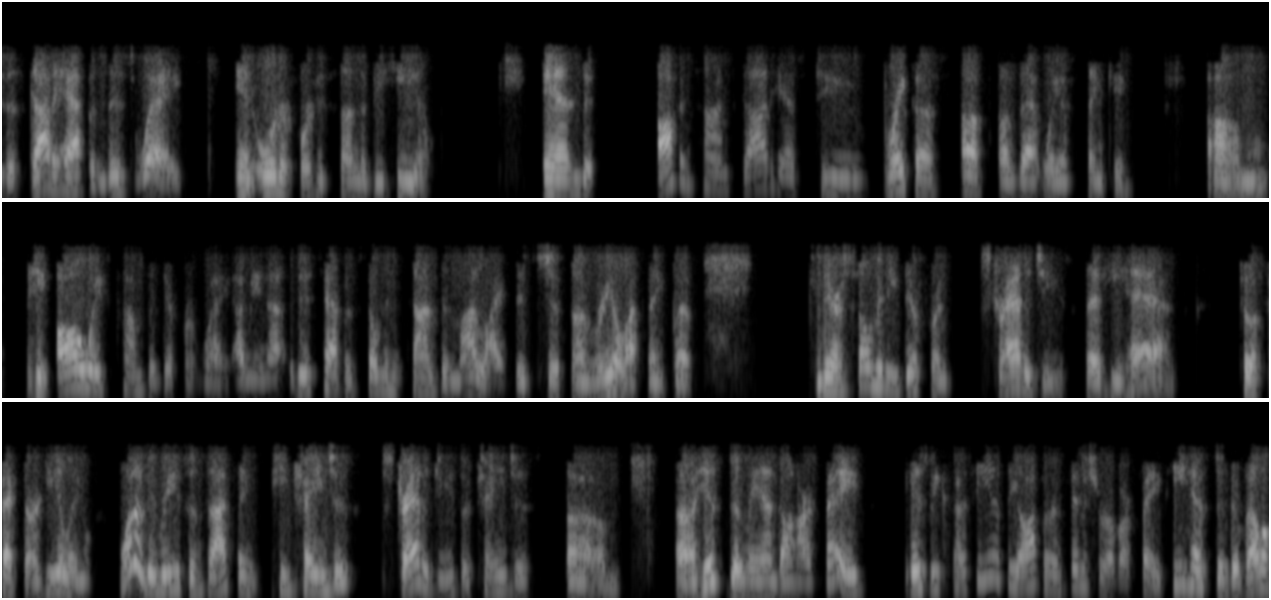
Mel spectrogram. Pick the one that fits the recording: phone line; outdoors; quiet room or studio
phone line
